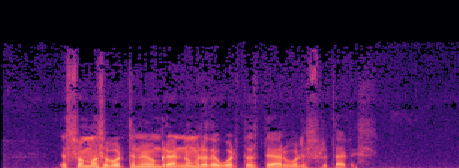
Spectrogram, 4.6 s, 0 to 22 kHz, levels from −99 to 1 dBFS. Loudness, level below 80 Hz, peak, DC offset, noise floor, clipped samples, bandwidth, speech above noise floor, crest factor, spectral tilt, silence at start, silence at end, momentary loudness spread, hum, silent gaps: -17 LUFS; -48 dBFS; -2 dBFS; under 0.1%; -55 dBFS; under 0.1%; 16.5 kHz; 38 dB; 18 dB; -6 dB/octave; 0.6 s; 0.9 s; 9 LU; none; none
